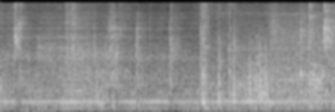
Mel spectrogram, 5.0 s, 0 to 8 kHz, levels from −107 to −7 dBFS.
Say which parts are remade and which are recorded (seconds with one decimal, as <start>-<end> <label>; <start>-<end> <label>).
0.0-3.0 remade; 3.0-5.0 recorded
